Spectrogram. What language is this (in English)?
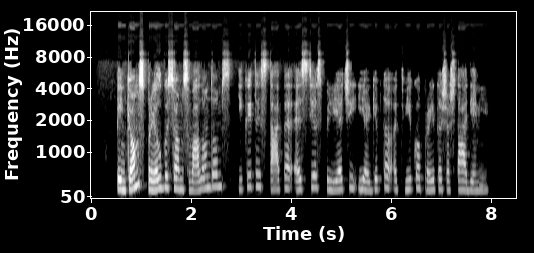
Lithuanian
